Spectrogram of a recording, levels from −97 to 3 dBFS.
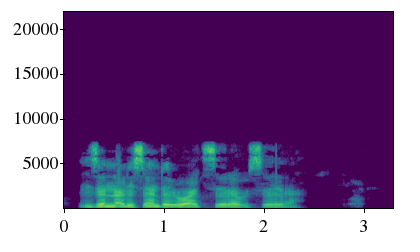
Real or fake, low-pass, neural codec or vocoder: real; 7.2 kHz; none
